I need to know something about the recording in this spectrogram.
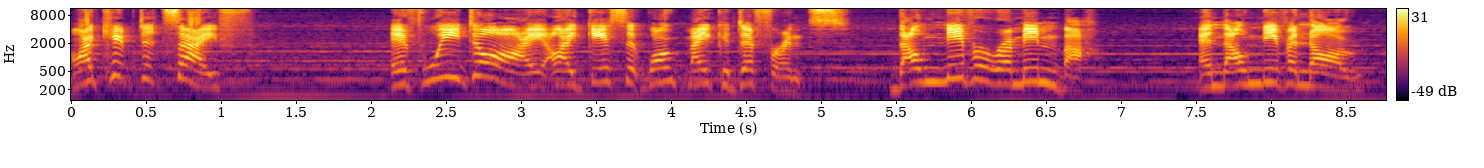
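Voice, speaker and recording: A woman voicing a tired, grieving man who keeps a workshop, speaking slowly and heavily. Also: high-pitched, animated, bright, forceful tone, faint music behind, full character voice. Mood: weary, sorrowful. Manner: slow, heavy, sorrowful.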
